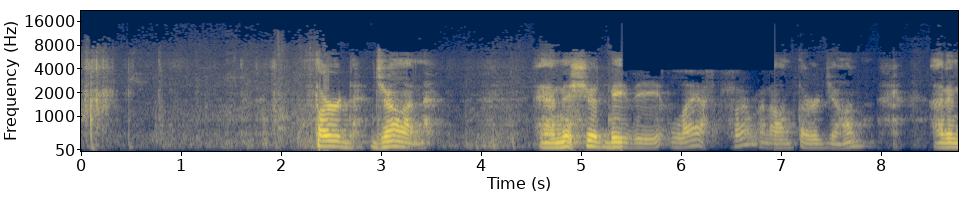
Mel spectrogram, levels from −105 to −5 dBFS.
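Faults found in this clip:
5.40–6.93 s: dull, level down about 10 dB, nothing above 3.8 kHz, faint new noise floor, no gap at switch. Likely input switched to a poorer device; its own noise rules out codec narrowing.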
